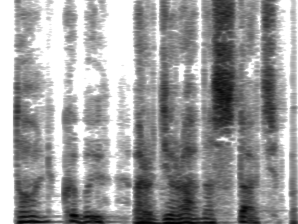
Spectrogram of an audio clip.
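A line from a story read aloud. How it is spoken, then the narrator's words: Whisper. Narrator (Russian): прошептал Ипполит Матвеевич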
